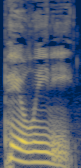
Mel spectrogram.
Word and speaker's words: Paolini: I think his last name is pronounced Paolini. P as in Paul, A-O-L-I-N-I.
